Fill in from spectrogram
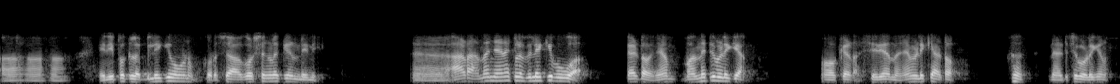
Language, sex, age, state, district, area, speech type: Malayalam, male, 18-30, Kerala, Idukki, rural, conversation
